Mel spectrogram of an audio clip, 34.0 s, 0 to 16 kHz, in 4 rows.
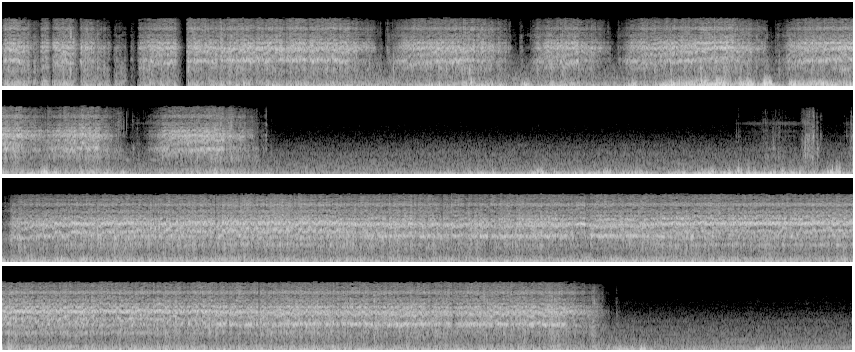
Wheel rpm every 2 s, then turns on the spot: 70, 90, 100, 80, 0, 0, 10, 140, 170, 160, 160, 160, 160, 160, 20, 0, 30.
none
